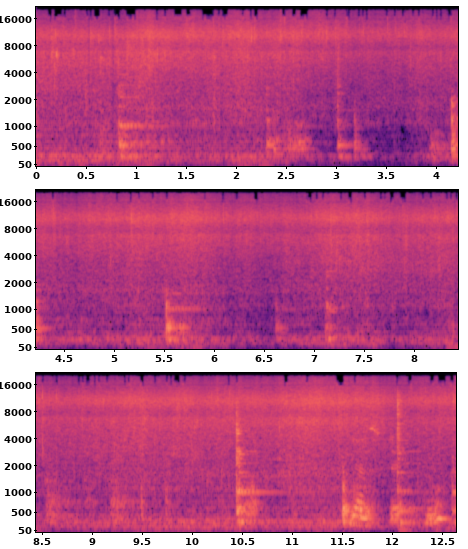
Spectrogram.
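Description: Sliced onions sizzling in hot mustard oil in a pan, with prawns fried just before, a steady loud frying hiss broken by occasional scrapes and stirring clatters.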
